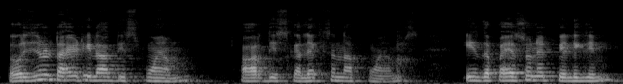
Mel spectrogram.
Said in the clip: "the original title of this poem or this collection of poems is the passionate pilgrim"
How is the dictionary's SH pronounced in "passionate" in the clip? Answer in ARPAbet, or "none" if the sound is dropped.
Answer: S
